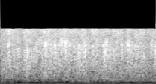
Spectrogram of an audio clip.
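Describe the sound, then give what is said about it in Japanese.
An audience at a church service applauds to welcome guests, a steady, fairly quiet patter of many hands clapping without a break. “拍手をどうぞ。”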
